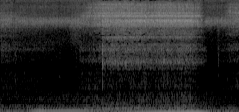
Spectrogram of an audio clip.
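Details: Tuckered-out sleeping female gives one long, deep, rumbling snore on a single breath in a quiet room. Snoring.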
